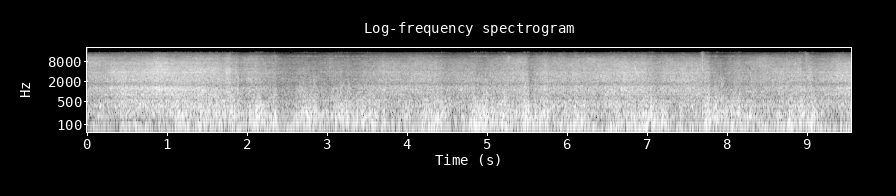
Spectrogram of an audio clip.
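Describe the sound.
An ocean wave washing up over a grassy shore: a continuous roar of surf, heavily mixed with strong, steady wind buffeting.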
